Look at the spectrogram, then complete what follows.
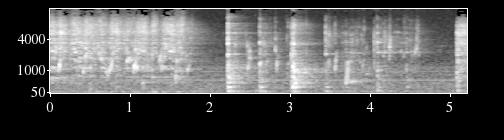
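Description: Water running from a kitchen tap, then a spoon and utensils clinking and knocking against mixing bowls, then the tap running again near the end.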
